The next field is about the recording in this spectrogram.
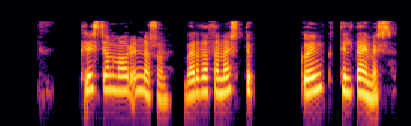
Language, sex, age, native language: Icelandic, female, 40-49, Icelandic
